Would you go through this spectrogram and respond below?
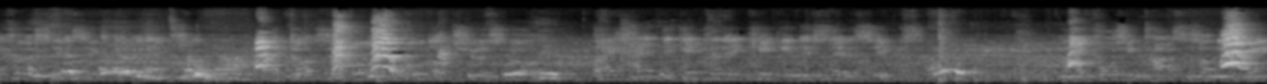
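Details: A Chihuahua gives short, squawky, hen-like clucks, half-effort barks made when air is blown into its face, in scattered bursts with people talking over and between them.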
